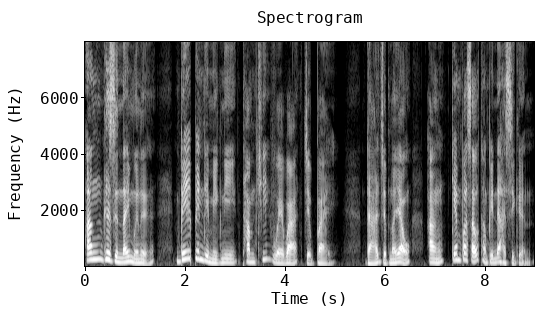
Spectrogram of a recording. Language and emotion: Bodo, happy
